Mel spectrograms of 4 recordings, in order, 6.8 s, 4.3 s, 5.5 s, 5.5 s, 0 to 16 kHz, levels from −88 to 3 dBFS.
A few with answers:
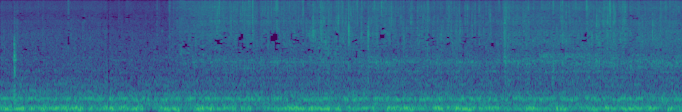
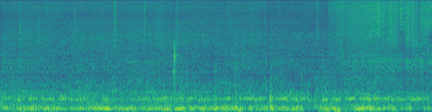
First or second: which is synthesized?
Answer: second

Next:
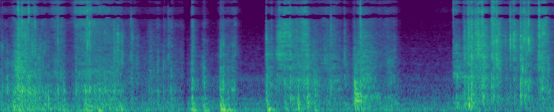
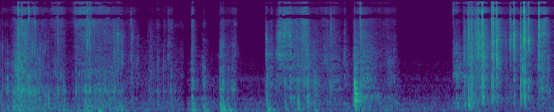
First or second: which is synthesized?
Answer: first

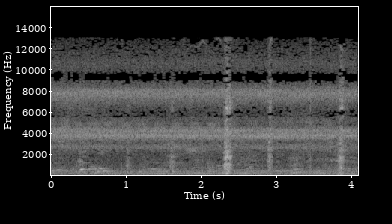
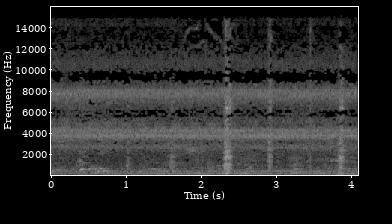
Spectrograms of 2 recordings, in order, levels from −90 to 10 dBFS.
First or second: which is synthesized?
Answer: second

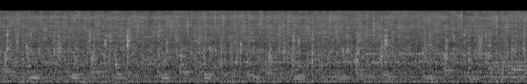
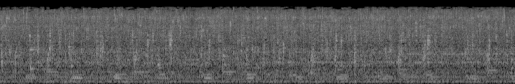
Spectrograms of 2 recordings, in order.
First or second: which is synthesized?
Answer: first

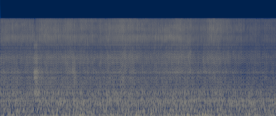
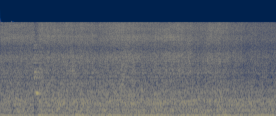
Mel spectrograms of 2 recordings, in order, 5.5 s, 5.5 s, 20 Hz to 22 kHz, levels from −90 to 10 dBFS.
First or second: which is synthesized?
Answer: first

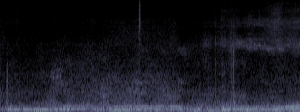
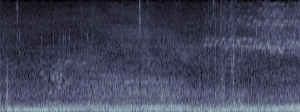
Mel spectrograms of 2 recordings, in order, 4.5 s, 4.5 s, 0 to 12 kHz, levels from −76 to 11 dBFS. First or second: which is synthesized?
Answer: first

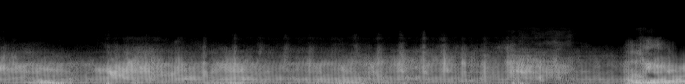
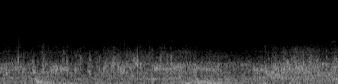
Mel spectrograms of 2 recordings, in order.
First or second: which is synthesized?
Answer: first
